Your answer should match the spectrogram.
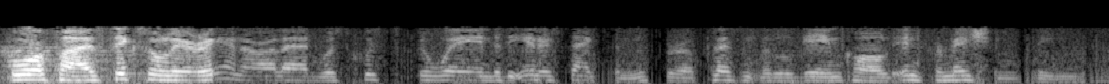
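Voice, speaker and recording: An American actress playing a sharp-witted female private detective in 1940s radio style, breezy, slangy and wry. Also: mid-range voice, fairly even intonation, fast, crowd noise, lightly acted. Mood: wry narrating. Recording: dull vintage radio recording with music.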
